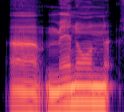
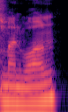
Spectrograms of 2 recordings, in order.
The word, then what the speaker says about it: Manon Fiorot: I think it's pronounced Manon like Fiorot. Manwan.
